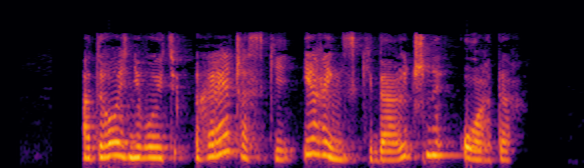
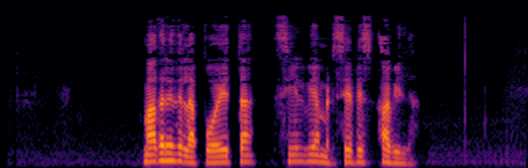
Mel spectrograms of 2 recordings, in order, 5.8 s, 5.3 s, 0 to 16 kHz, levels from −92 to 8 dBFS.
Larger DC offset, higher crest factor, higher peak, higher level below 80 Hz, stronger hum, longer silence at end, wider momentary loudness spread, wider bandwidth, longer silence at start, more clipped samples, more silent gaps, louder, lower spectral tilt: neither; second, 16 dB vs 22 dB; about the same, 0 dBFS vs -2 dBFS; first, -66 dBFS vs -72 dBFS; neither; second, 0.75 s vs 1.15 s; second, 13 LU vs 16 LU; second, 7.8 kHz vs 11.5 kHz; second, 0.85 s vs 1.45 s; neither; neither; first, -15 LUFS vs -22 LUFS; about the same, -5 dB/octave vs -6 dB/octave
